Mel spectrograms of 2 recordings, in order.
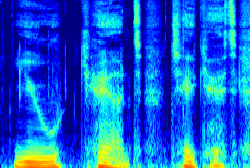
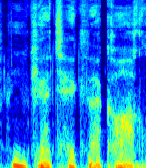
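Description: First: Slow, drawn-out taunt. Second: Said in the usual way. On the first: Acted. Taunting partner that she can't take it, slow. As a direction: stretch each word out, mocking.

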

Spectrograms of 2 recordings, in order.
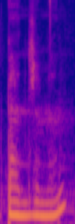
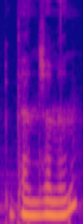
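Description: No difference in how they are said.

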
